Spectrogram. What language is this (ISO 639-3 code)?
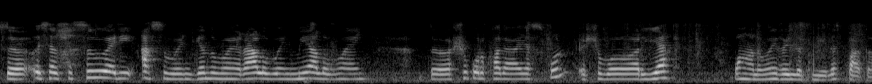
kas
